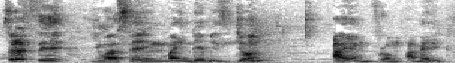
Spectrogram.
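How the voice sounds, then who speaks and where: A man who speaks natively, teaching a casual language lesson and pausing often to repeat words as he explains. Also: medium pitch, animated, soft background music. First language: Swahili. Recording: roomy echo, mic at a distance, faint noise.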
